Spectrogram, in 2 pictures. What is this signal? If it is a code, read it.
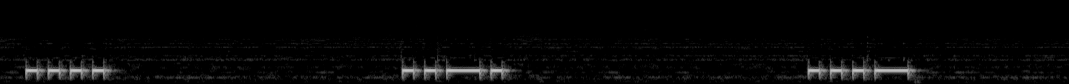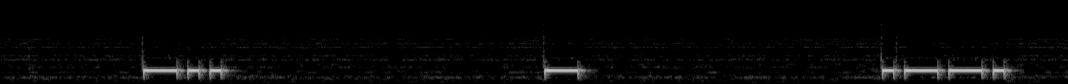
Morse code, heard as a keyed tone, about 11 wpm, 660 Hz. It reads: H F V D T P
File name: jh8cbh / 2021cw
